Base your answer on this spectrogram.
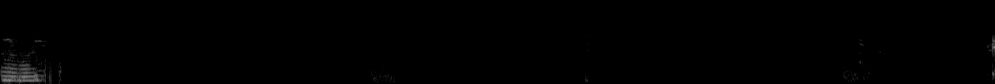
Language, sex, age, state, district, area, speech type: Dogri, female, 30-45, Jammu and Kashmir, Samba, rural, conversation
